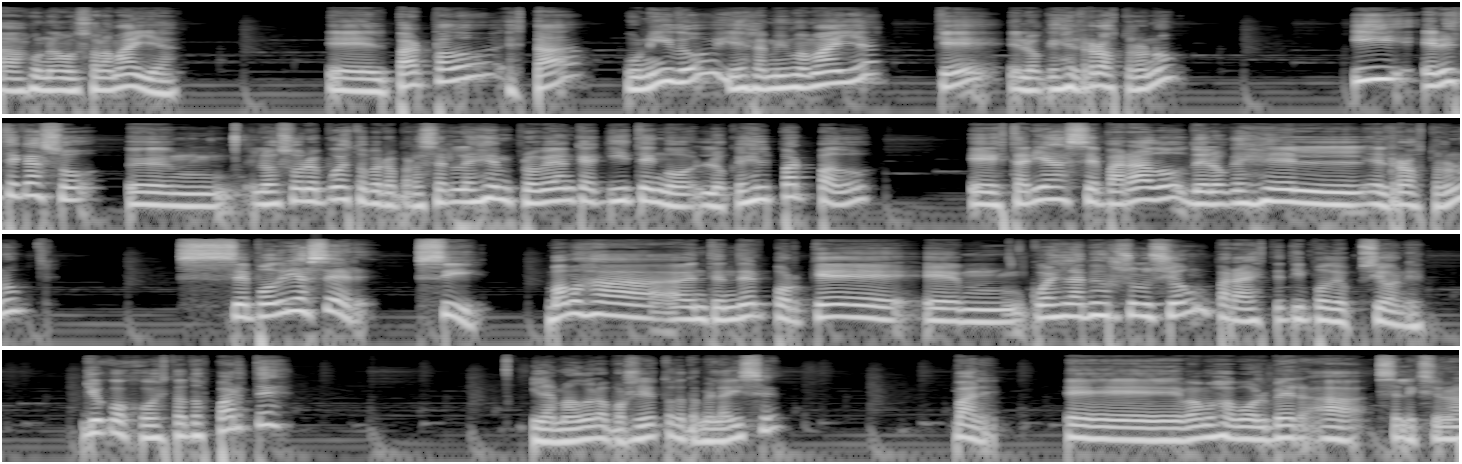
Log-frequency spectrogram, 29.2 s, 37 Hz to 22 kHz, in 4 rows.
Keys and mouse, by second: 0.5 Tab, 1.4 middle click, 6.2 middle click, 7.8 middle click, 20.0 right click, 20.7 Tab, 21.0 middle click, 21.9 right click, 22.7 shift+right click, 23.3 shift+right click, 25.3 shift+right click, 25.9-26.7 typing, 28.2 KP_Divide.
